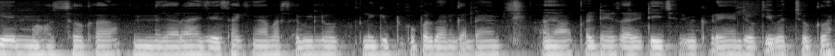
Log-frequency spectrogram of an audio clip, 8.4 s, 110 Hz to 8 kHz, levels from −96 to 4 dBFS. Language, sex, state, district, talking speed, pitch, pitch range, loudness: Hindi, male, Delhi, New Delhi, 215 wpm, 115 Hz, 115-120 Hz, -17 LUFS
